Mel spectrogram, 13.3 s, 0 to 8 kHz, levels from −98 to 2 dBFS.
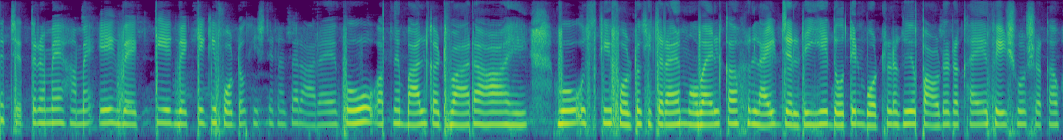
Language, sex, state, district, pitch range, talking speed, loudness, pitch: Hindi, female, Maharashtra, Dhule, 225-250 Hz, 200 wpm, -16 LUFS, 235 Hz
